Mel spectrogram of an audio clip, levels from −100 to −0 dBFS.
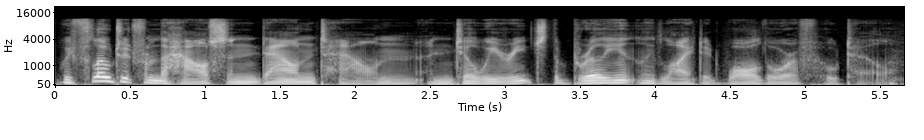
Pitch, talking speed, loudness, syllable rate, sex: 95 Hz, 170 wpm, -19 LUFS, 4.5 syllables/s, male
